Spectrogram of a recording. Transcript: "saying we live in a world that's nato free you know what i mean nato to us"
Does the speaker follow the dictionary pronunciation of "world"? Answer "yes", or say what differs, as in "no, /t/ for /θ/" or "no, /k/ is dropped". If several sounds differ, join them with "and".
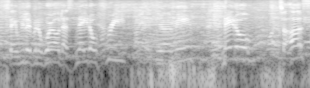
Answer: yes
